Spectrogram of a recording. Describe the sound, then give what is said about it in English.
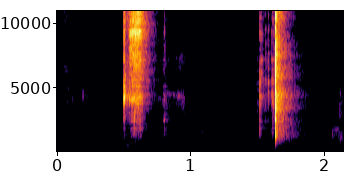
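Two cans of Deep Ellum IPA from Deep Ellum Brewing crack open one after another, each a sharp metallic snap followed by a short bright hiss of escaping fizz, with a faint click or two between them and no talking. “Have you already cracked yours? No. Let's hear it.”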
